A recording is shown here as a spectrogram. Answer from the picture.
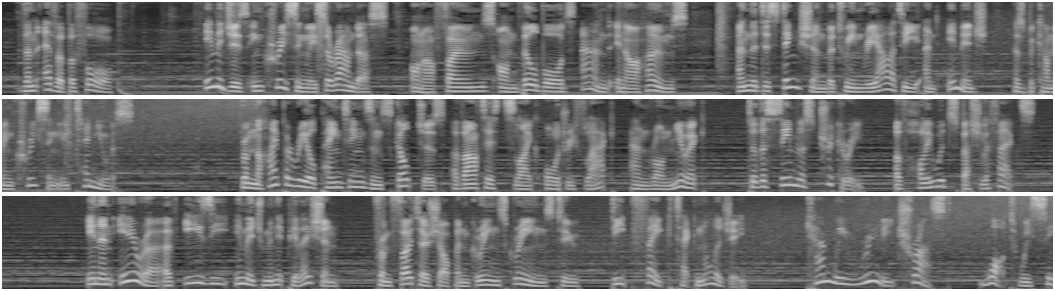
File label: TV Documentary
